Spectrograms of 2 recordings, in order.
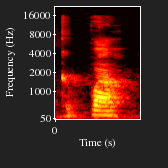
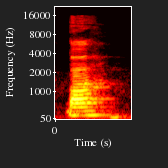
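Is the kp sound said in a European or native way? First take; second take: European; native. First: The kp sound is said the European way. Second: The kp sound is said the native way. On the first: The speaker is not a real native speaker. The speaker calls it wrong. "by the time we pronounce it like the uh, the Europeans" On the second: The speaker is a real native speaker. The speaker calls it right. "Is pronounced ba"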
